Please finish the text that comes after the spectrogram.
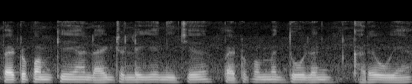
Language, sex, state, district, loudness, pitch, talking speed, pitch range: Hindi, male, Madhya Pradesh, Katni, -20 LUFS, 110 Hz, 245 wpm, 110-115 Hz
